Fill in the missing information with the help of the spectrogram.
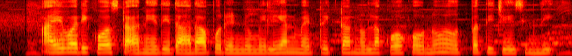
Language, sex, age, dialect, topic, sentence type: Telugu, female, 31-35, Central/Coastal, agriculture, statement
